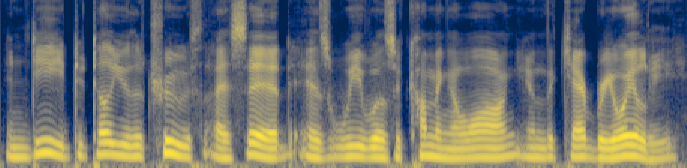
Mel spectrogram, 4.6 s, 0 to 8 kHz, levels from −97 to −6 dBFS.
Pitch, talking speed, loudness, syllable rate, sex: 135 Hz, 225 wpm, -15 LUFS, 4.9 syllables/s, male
